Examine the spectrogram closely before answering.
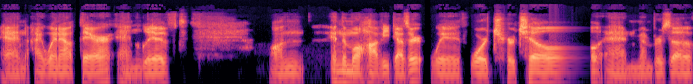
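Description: In an American accent, a man speaks at a very deep, low pitch, with a dry, close sound free of echo and a quiet background. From Arizona, US (suburbs). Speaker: beekeeper and mead maker. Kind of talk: casual interview.

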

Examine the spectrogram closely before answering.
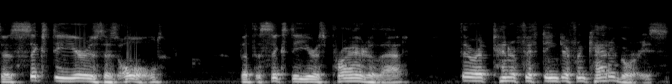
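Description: With a fairly high pitch, a man speaks slowly in a dark, mellow, somewhat breathy tone, his intonation lively. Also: quiet background. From Toronto, Canada. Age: 70s. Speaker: guest and researcher. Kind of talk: casual interview conversation. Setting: video call.

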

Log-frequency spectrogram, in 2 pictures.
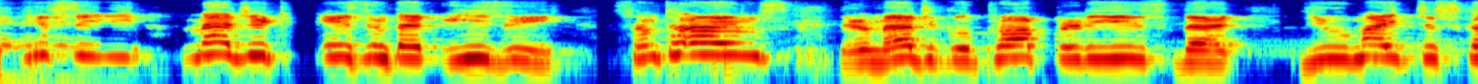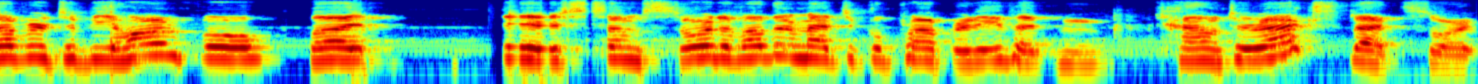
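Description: A man's put-on character voice at an extremely high pitch, fairly slow pace, faint music in the background. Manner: lecturing, upbeat.

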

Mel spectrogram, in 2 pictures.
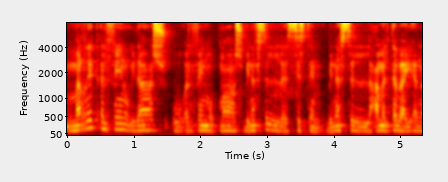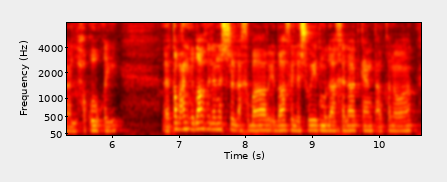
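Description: A man speaks at a medium pitch and a moderate pace. His intonation stays fairly even. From Syria, Douma (Eastern Ghouta). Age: 30s. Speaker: human rights activist. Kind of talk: testimony. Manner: halting.

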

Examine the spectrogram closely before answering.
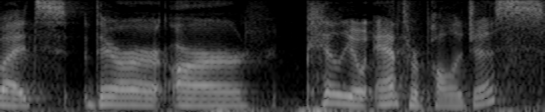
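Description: In a North American accent, a woman speaks at a very slow pace and medium pitch. The background is quiet. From Canada. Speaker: archaeologist. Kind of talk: casual interview chat.

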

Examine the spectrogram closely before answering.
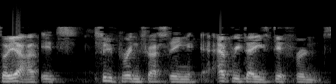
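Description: In a southern English accent, a man speaks at a moderate pace with a medium pitch and fairly even intonation. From London. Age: 20s. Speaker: recruitment trainer. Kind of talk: interview.

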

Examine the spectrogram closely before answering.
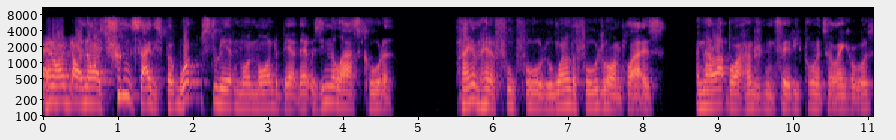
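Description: Speaking at a moderate pace with an Australian accent, a man uses a fairly high pitch and lively intonation. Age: 60s. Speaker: sports ground manager. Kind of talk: interview.

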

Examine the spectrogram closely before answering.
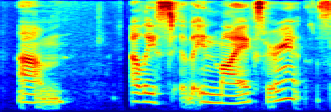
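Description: Speaking at a very slow pace, a woman keeps a fairly low pitch. Her intonation is fairly even. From Australia.

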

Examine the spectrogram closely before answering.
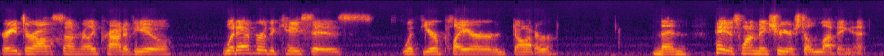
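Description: Here is a woman with an ordinary speaking voice and a fairly low pitch. Her intonation is fairly even, and her pace is moderate. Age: 30s. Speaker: former softball player, mental game coach. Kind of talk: casual interview chat.

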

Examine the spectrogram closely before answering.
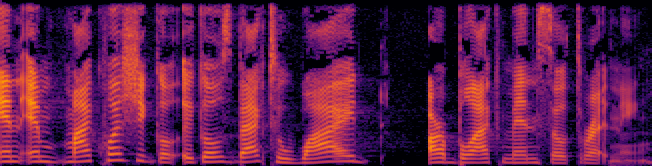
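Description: A woman talks at a moderate pace in an animated tone and medium pitch, recorded very cleanly with a silent background and a dry, close sound with no echo. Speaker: nightlife patron. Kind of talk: casual debate. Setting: studio.

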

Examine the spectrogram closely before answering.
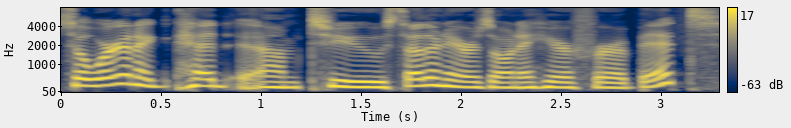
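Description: At a fairly quick pace, a woman with a normal speaking voice, medium pitch and ordinary pitch variation is heard in a dry, close sound with no echo. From Minnesota, Saint Paul. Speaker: publisher and podcast co-host. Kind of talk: casual chat. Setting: studio.

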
